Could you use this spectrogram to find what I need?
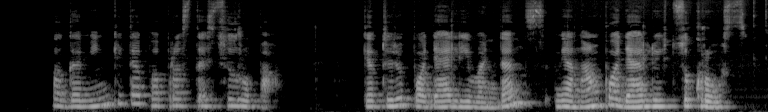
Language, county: Lithuanian, Šiauliai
